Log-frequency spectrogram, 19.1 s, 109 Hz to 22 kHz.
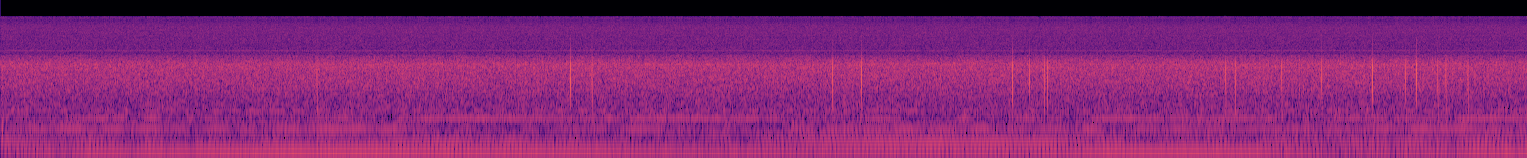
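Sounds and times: radio hum and hiss: 0.0s - 19.0s
sharp radio clicks: 10.4s - 10.9s, 12.6s - 13.2s, 15.3s - 18.5s.

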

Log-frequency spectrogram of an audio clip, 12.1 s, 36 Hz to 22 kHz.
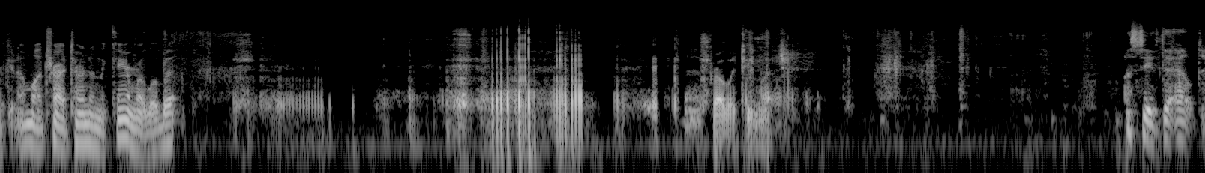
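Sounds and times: camera handling rubbing and scraping: 1.7s - 9.0s, 9.6s - 11.1s.

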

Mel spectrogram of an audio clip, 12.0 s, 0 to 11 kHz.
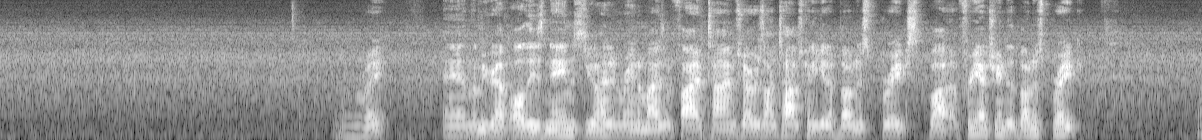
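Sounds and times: faint microphone hiss: 0.0s - 12.0s.

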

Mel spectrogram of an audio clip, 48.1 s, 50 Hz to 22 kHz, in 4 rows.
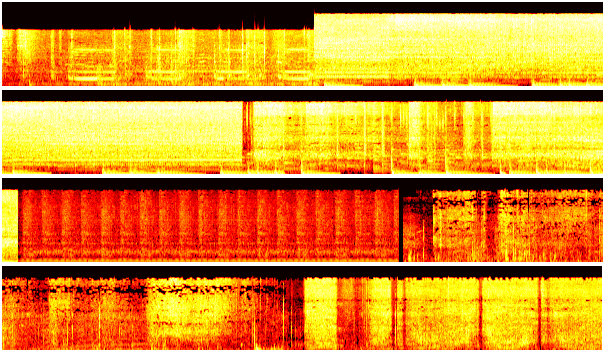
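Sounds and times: motor whine: 6.2s - 24.4s
electronic music with bass: 6.3s - 24.5s.

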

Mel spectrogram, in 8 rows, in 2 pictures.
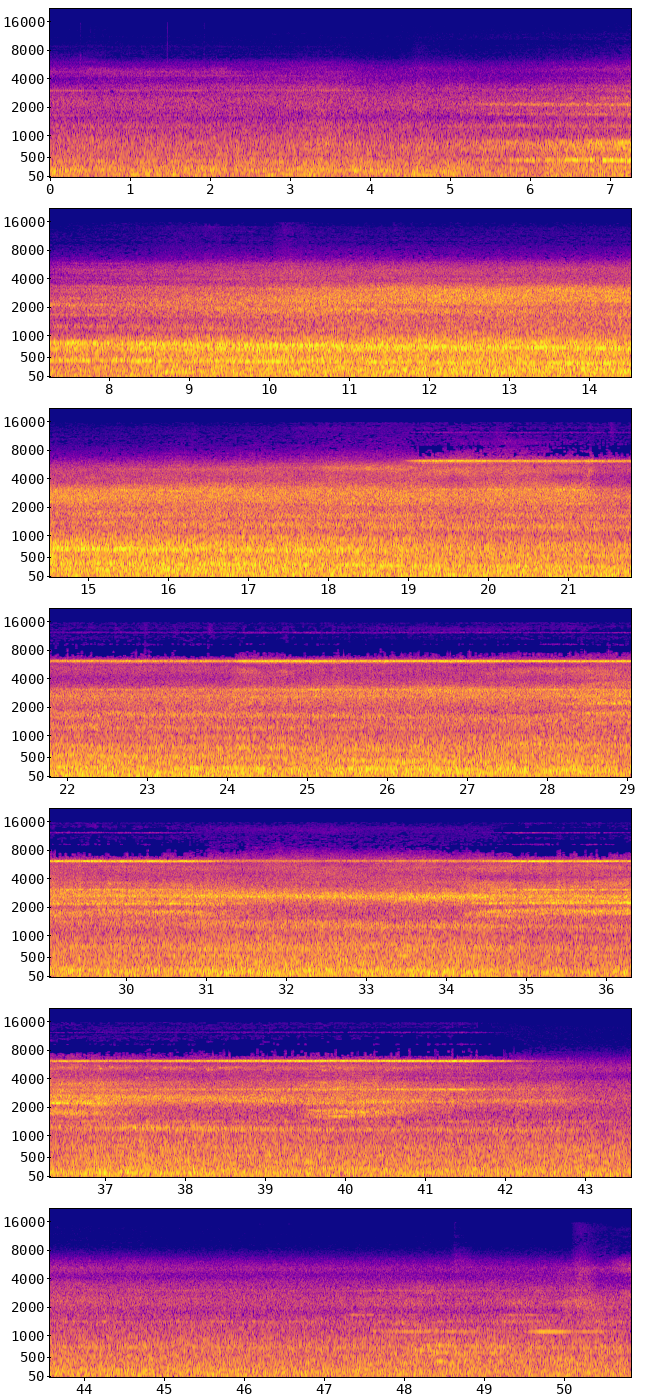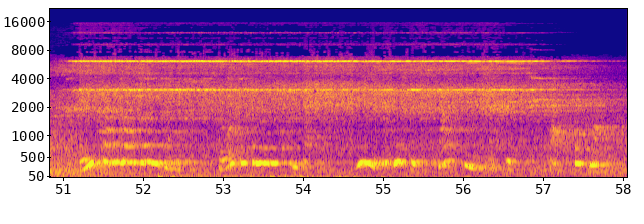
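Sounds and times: train drive whine: 0.0s - 58.0s
high-pitched train squeal: 5.3s - 43.1s, 47.3s - 58.0s.

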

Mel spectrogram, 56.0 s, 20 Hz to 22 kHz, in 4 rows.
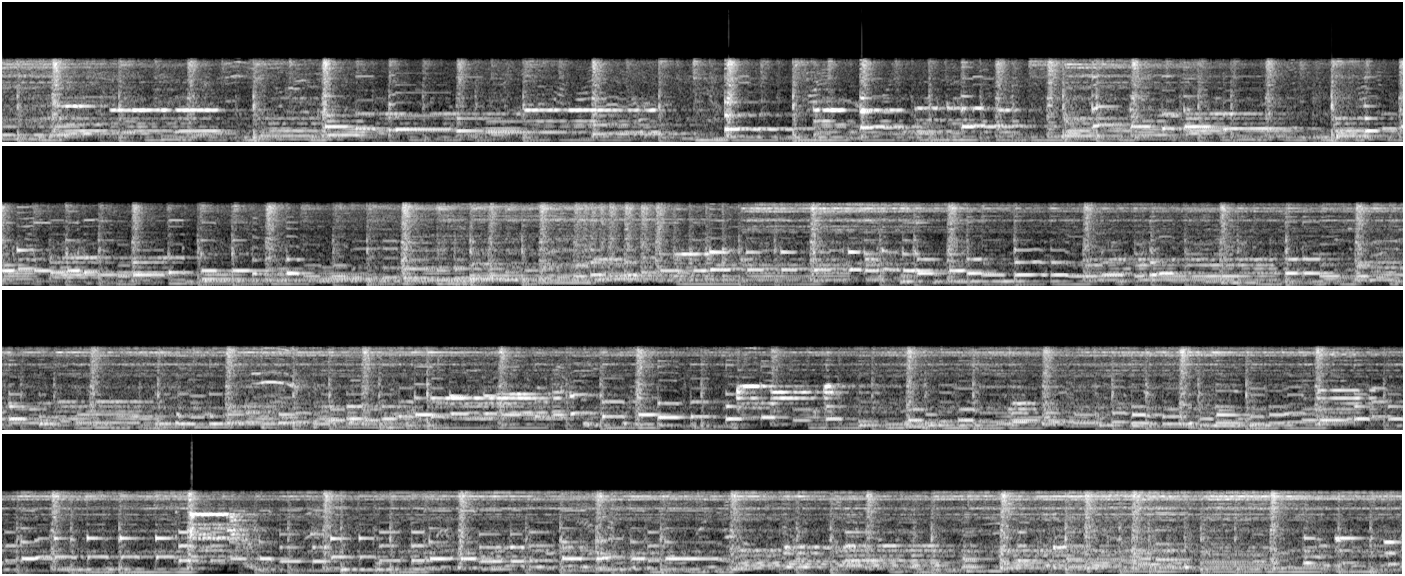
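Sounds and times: drum kit: 0.0s - 56.0s
electric guitar: 0.0s - 56.0s
keyboard: 0.0s - 56.0s.

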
